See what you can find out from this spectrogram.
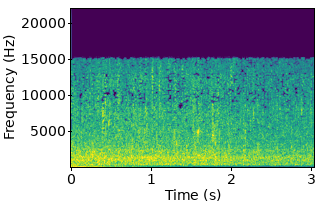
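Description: Steady rain falls continuously, a dense, hissing wash of drops pattering on a surface, even in loudness throughout, with no voices.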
